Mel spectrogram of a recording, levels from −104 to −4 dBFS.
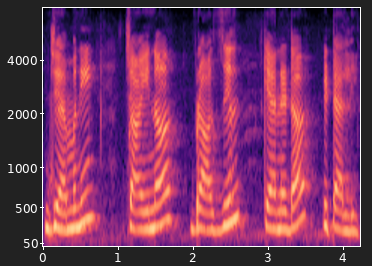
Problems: background conversations at intervals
